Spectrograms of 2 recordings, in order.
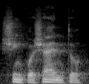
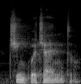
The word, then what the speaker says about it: cinquecento: have this and so I do say shinkwashanto rather than cinquecento when I'm using my own native pronunciation but now I'd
